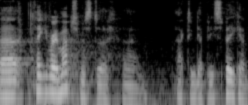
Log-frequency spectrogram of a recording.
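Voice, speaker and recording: Speaking fairly quickly at a medium pitch, a man talks with an Australian accent. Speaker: member of parliament. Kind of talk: parliamentary speech.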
